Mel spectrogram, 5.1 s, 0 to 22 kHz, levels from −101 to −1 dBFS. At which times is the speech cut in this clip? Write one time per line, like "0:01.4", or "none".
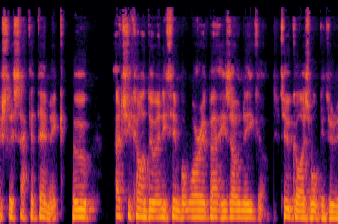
0:04.1

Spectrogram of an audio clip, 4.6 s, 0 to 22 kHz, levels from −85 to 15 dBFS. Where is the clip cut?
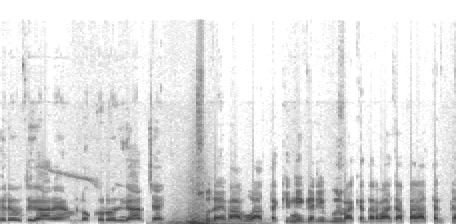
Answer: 0:02.0

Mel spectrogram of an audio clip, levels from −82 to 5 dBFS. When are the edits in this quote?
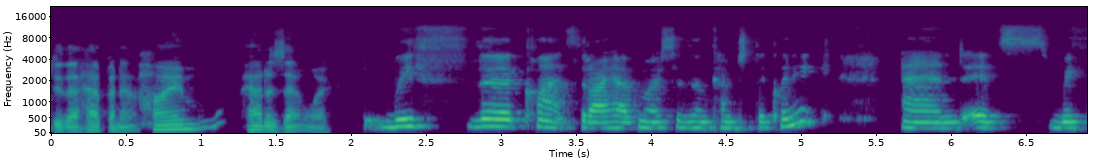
0:02.2

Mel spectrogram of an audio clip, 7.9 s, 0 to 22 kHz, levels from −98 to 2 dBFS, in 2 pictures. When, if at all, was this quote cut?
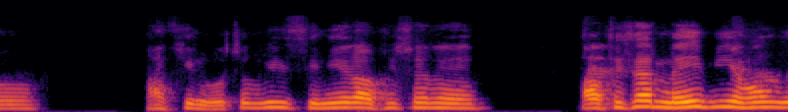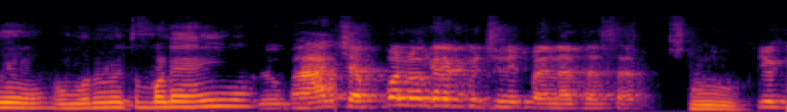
0:05.6

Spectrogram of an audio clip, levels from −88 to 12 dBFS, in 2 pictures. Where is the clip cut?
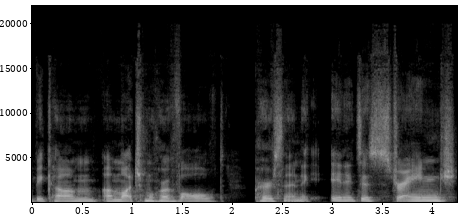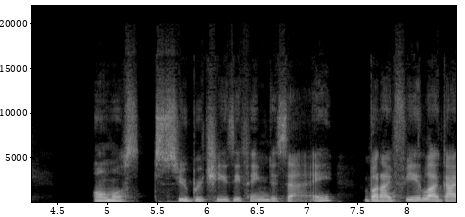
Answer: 0:02.8
0:07.4

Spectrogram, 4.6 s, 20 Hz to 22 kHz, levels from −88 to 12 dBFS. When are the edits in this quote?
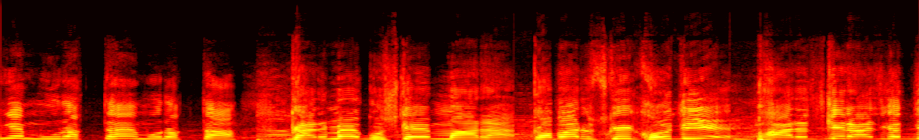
0:01.3
0:02.5
0:03.7

